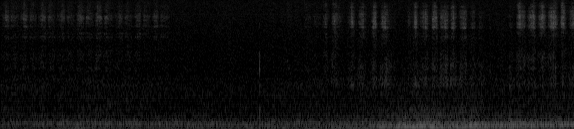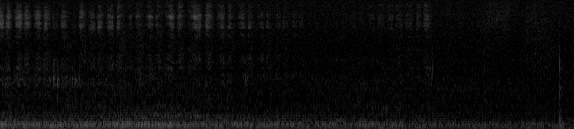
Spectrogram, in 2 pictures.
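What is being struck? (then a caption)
Glass tablet touchscreen with plastic stylus tip. A plastic Apple Pencil tip fills in color with quick, repeated strokes on the glass touchscreen of an iPad resting on a desk. It makes a steady scratching, rubbing sound with light taps, and bright high hiss bursts over a low hum. The sound swells in the middle and then softens, ending with a small tap.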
